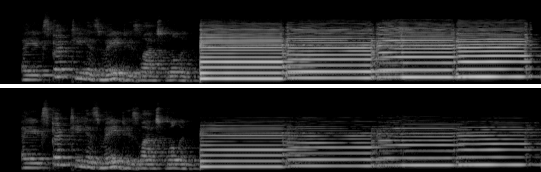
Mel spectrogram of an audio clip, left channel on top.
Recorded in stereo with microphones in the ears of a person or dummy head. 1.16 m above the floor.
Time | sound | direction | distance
0.2 | a woman speaking | 75° right (ahead or behind) | 6.5 m
2.0 | a violin | 80° left | 0.5 m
